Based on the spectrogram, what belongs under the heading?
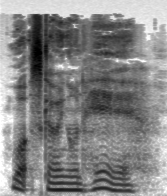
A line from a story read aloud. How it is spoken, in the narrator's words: the boss drawls casually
